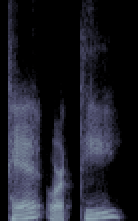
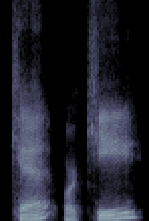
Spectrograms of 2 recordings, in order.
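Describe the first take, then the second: First: "ke or ki" slowly, each K popped in the back of the throat; guttural Q. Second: Said in the usual way. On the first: Shown as a demonstration. Teacher reading a sign chart to students, "ke or ki" with guttural Q. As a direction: make both Ks in "ke or ki" guttural Semitic Qs. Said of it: "kind of a pop in the back of the throat". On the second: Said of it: "common to Semitic languages, but we don't".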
